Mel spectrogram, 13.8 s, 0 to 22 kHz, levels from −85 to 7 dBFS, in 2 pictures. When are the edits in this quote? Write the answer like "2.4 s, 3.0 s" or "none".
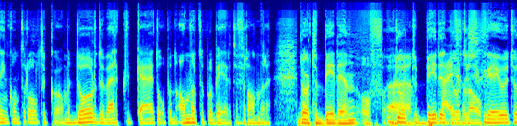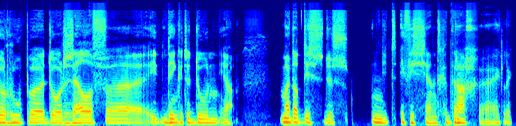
2.6 s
